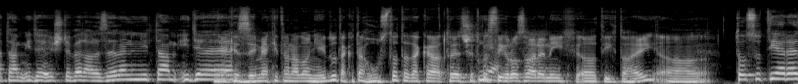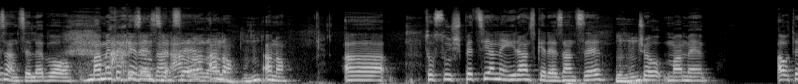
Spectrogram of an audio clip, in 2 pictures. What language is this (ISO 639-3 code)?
slk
